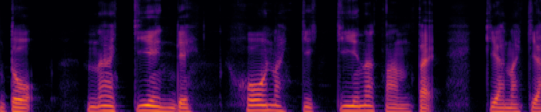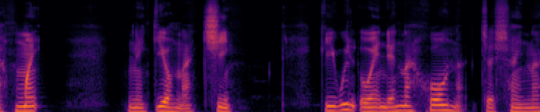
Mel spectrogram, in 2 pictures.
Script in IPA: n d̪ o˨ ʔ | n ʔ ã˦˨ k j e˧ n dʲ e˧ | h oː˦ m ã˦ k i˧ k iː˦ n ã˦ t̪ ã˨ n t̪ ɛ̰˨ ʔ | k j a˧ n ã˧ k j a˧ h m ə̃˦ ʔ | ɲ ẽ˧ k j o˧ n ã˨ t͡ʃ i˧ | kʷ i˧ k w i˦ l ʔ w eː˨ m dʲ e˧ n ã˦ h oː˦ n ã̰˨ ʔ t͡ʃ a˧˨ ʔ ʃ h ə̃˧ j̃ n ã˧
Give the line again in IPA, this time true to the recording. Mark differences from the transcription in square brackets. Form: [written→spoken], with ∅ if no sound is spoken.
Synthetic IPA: n d̪ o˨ ʔ | n ʔ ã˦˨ k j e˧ n dʲ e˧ | h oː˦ [m→n] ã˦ k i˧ k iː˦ n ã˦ t̪ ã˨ n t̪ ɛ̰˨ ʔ | k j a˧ n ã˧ k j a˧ h m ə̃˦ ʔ | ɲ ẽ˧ k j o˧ n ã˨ t͡ʃ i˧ | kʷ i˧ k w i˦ l ʔ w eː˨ [m→n] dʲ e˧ n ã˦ h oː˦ n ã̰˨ ʔ t͡ʃ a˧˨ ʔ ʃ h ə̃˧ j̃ n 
